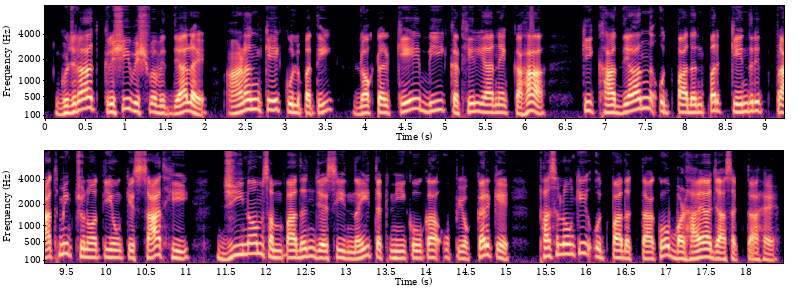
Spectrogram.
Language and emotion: Hindi, neutral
